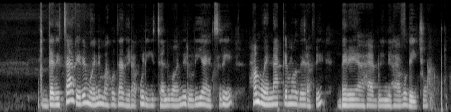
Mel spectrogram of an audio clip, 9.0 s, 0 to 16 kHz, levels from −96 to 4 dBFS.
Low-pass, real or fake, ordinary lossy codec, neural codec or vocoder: 14.4 kHz; fake; none; codec, 32 kHz, 1.9 kbps, SNAC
